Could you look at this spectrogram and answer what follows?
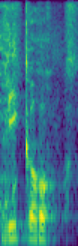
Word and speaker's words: Lico: Lico. Rhymes with Glico.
